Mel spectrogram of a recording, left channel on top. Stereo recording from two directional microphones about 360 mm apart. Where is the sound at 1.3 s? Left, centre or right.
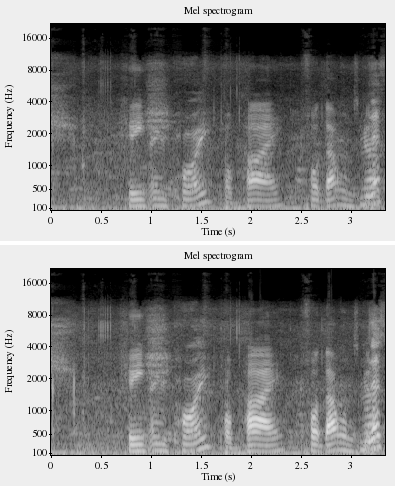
Centre.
